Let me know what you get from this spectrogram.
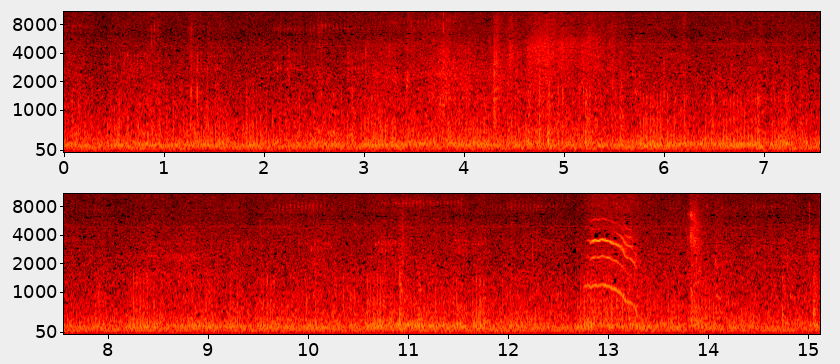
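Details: Two weeks old, a kitten purrs in a long, even, low rumble, with one quick pair of high downward mews near the end.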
